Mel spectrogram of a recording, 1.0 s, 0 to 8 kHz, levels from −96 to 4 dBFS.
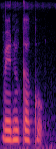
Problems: constant background noise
